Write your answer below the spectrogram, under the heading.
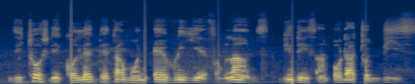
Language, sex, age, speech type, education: Nigerian Pidgin, male, 30-45, spontaneous, tertiary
